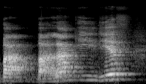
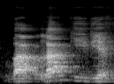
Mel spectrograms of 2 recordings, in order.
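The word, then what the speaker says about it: Balakirev: Balakiriev. Igual no digan Balakiriev con la V, sino Balakiriev y la E. No se olviden IE. Balakiriev.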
